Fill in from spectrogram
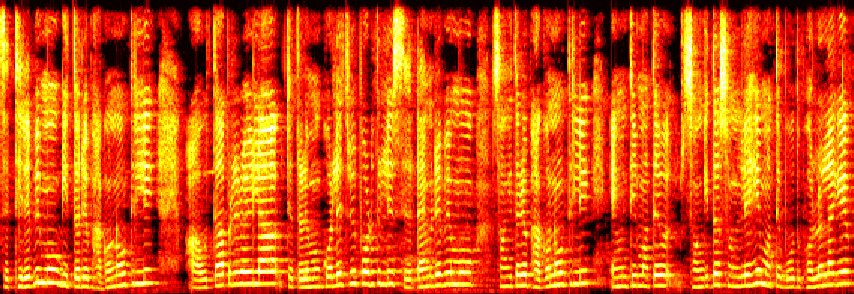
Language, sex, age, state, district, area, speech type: Odia, female, 18-30, Odisha, Mayurbhanj, rural, spontaneous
